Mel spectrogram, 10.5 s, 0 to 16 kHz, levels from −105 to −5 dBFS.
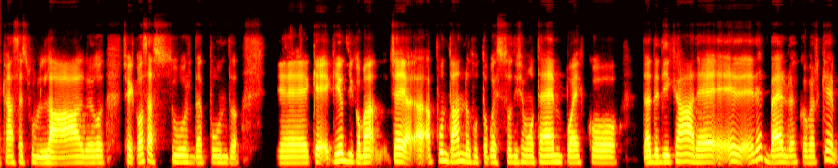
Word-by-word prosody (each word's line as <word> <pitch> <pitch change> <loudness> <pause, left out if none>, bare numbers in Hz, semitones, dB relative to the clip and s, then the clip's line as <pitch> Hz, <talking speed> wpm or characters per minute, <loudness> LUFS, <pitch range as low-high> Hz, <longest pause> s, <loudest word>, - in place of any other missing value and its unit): case 130 0 -2
sul 130 -1 -5
lago, 130 +1 +4
le 130 - -1
co 135 0 -1 0.2
cioè 140 -3 -2
cosa 150 +2 +2
assurda 140 -3 -4
appunto, 130 -1 -6 0.5
che 130 0 +1
che - - +1
che 155 - -2
io 170 - +6
dico: 155 -4 -1
"Ma 140 +1 +2
cioè, 155 -1 +4
a - - +3
appunto 155 +1 0
hanno 155 0 +1
tutto 135 -2 -7
questo 140 0 -4
diciamo 135 0 -3
tempo 140 0 +1
ecco, 135 -1 -1 0.2
da 130 - +2
dedicare". 145 +2 +2 0.2
E - - -1 0.3
e - - -1
ed - - -3
è 230 - -1
bello 140 -2 +2
ecco, 140 -1 -8
perché 145 +8 -4
135 Hz, 190 wpm, -22 LUFS, 130-145 Hz, 0.5 s, io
